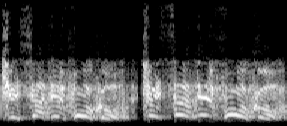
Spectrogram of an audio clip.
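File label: Italian player friendly fire mood med, speech; War Thunder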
